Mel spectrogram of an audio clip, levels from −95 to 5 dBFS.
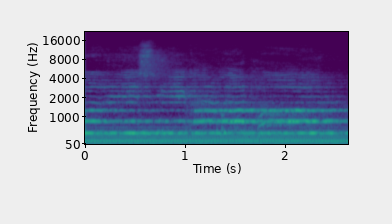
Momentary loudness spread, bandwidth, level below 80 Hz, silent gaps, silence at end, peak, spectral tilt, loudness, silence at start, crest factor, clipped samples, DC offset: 4 LU; 15.5 kHz; -60 dBFS; none; 0 s; -24 dBFS; -7 dB/octave; -38 LUFS; 0 s; 14 dB; under 0.1%; under 0.1%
